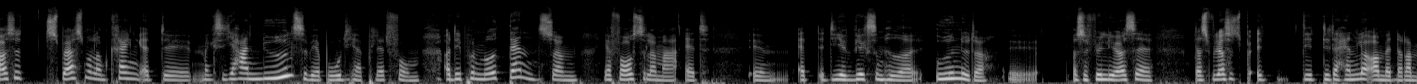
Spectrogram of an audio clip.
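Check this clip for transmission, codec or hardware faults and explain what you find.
There's one hardware-style fault here, a DC step at 10.31 s. At that moment the waveform's zero line jumps by about -36 dBFS, the kind of shift you get when a converter recalibrates or an offset input gets switched in. The offset then bleeds away at the rate of a 20 Hz high-pass, so it doesn't linger. You hear it as a single low thump under the speech, which carries on unchanged through it.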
